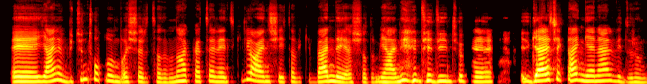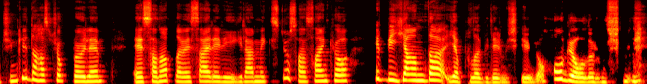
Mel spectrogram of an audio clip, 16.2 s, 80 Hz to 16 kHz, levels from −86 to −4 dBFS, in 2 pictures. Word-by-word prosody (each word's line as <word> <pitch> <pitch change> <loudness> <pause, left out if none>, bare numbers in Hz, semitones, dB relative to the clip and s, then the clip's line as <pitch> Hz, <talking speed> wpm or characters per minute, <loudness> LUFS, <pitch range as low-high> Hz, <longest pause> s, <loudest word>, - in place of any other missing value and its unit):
Eee, 205 - +4 0.3
yani, 215 +1 +2
bütün 270 +10 -4
toplumun 245 -9 -3
başarı 195 -1 -3
tanımını 185 +1 -5
hakikaten 220 -2 -1
etkiliyor. 205 +8 -2
Aynı 210 -2 +2
şeyi 200 -2 -5
tabii 195 -2 -8
ki 175 0 -23
ben 210 +3 +4
de 205 - +4
yaşadım. 180 +1 -3
Yani, 215 +7 +3
dediğin 220 -2 +3
çok, 215 0 -6
eee, 200 0 +1 0.5
gerçekten 245 +2 +6
genel 230 +1 +2
bir 205 -3 -5
durum. 175 -1 -6
Çünkü 225 - -5
daha 260 -4 0
s 240 - -11
çok 235 -2 -6
böyle, 210 +1 +1 0.3
eee, 195 - +2
sanatla 205 +1 0
vs.yle 205 0 -1
ilgilenmek 200 +2 -4
istiyorsan 220 - -5
sanki 230 +3 -2
o 235 0 0 0.3
hep 310 -4 -5
bir 260 -4 +1
yanda 255 0 +3
yapılabilirmiş 180 -2 -3
gibi, 180 0 -3
bir - - -6 0.2
hobi 310 -8 +5
olurmuş 185 -1 0
gibi. 215 -1 -4
210 Hz, 165 wpm, -22 LUFS, 195-235 Hz, 0.5 s, gerçekten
